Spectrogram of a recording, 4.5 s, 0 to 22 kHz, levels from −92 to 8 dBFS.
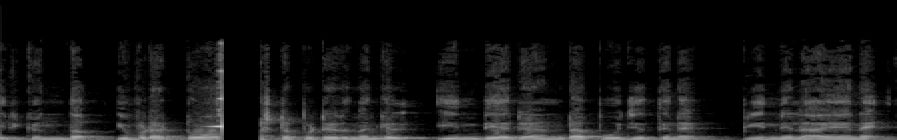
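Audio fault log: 1.02–1.30 s, unstable filter: a squeal at around 2 kHz comes out of nowhere and swells very loud in about 86 ms, hitting clipping on the way up. Then it drops into about 195 ms of dead silence before the sound picks back up. That's a recursive filter whose coefficients pushed it past stability. Its feedback kept feeding on itself until the numbers overflowed, and the output went blank until the filter reset.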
